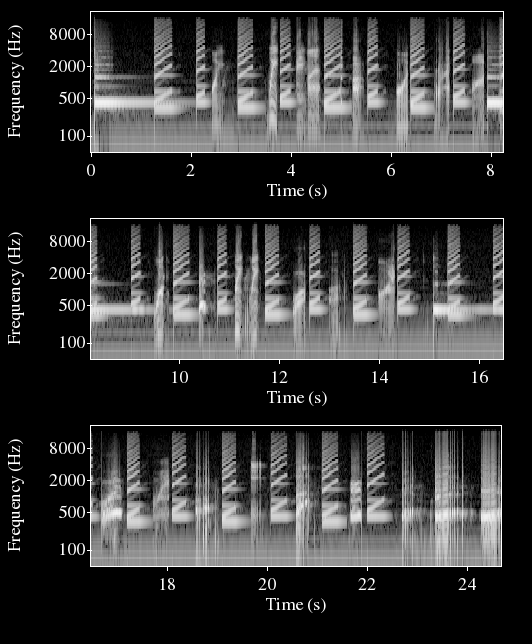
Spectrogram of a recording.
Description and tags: Frog voices when making...hm...small frogs.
